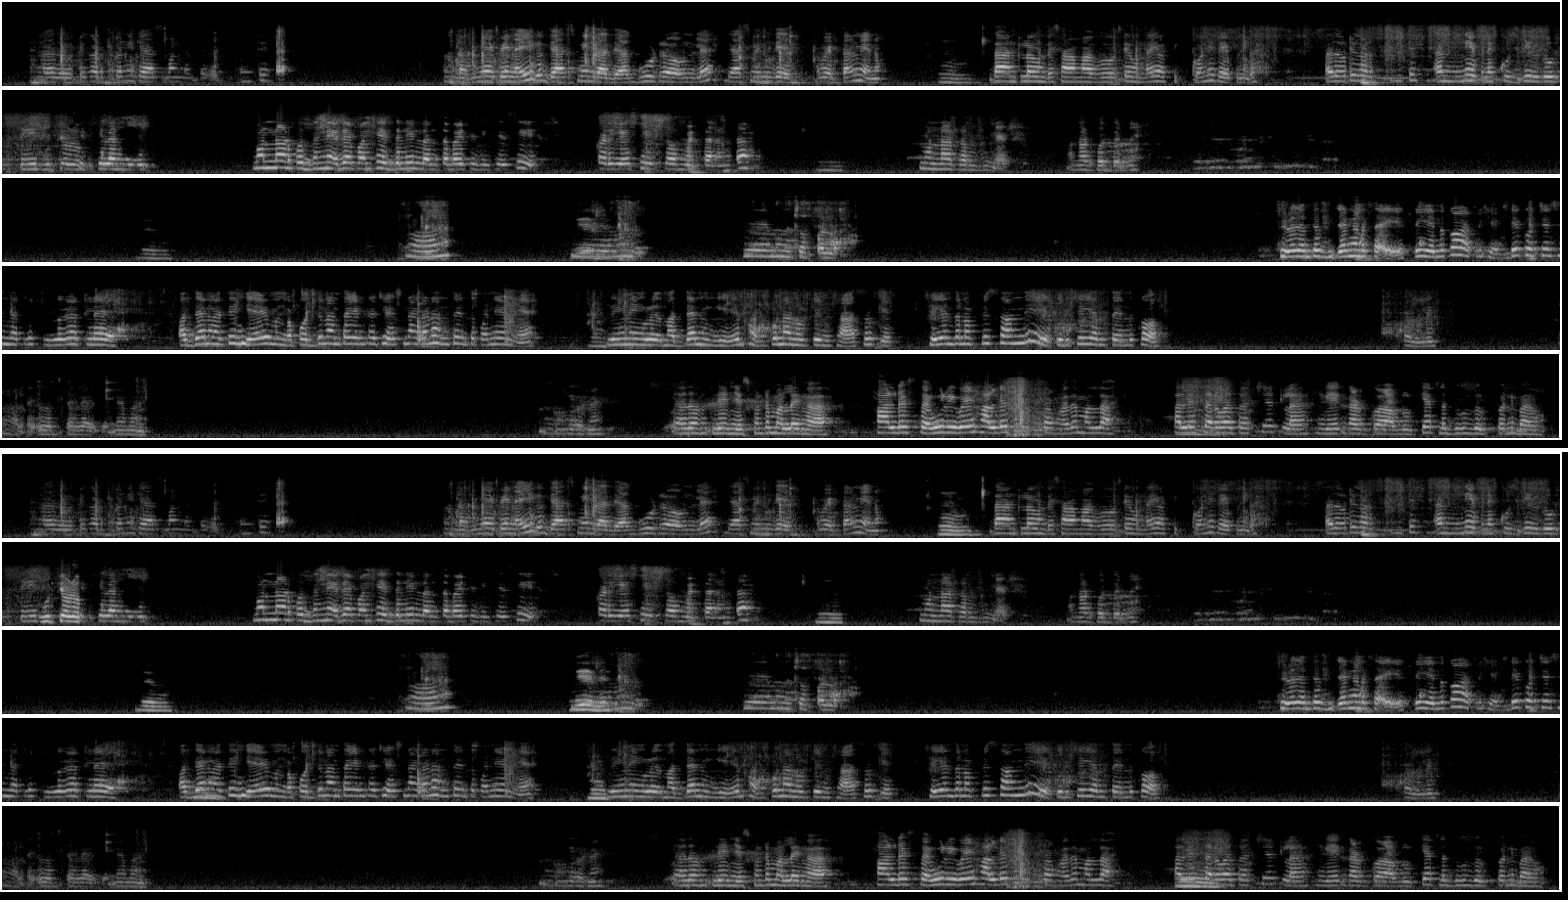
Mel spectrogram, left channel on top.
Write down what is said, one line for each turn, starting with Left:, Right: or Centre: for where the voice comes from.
Left: అది ఒకటి కడుపుకొని గ్యాస్ బండంతా కడుపుకుంటే, అన్ని అయిపోయినాయి, ఇగా గ్యాస్ మీద అది గుండ్రంగా ఉన్లే, గ్యాస్ మీదనే ఎక్కువ పెడతాను, నేను
Right: ఉమ్
Left: దాంట్లో ఉండే, ఆ మాకు ఒకటే ఉన్నాయి, అవి తిక్కకుని రేపు అదోకటి కడుగుతే అన్ని అయిపోయాయి. కుర్చీలు తుడిచి
Right: ఊరికే
Left: కిటికీలు అన్ని మొన్నడుపోద్దున్న రేపంతా ఎద్దలి ఇళ్ళంతా బయట తీసేసి కడిగేసి దీపం పెట్టానంటే,
Right: ఉ
Left: మున్నాడు రామనాడు, మున్నాడు పొద్దునే నీళ్ల సౌండ్
Right: ఏమే
Left: ఆ లేమి
Right: ఏమైంది
Left: ఏమన్న చెప్పలే చరజంతా నిజంగాస్తాయి, ఎట్ ఎందుకో హెడ్ఎక్ వచ్చేసింది, అట్లా ఫుల్గా అట్లే మధ్యాహ్నం
Right: ఉమ్
Left: అయితే ఇంకే ఇ పొద్దునంతా ఇంకా చేసినా కానీ అంత ఇంత పని ఏమ
Right: ఉమ్
Left: ఈవినింగ్ మధ్య దాన్నిం ఏం పనుకున్నాను ఉటిగానే కాస్త చెయి అంత నొప్పి వేసింది, నొస్తానంది కుడి చేయి అంత ఎందుకో తల్లీ నాకే ఓపిక లేదు ఉందిలే అదంత క్లీన్ చేసుకుంటే మళ్ళా ఇంకా హాలిడేస్, ఊరికి పోయి హాలిడేస్ కు వస్తాం కదా మళ్ళీ హాలిడేస్
Right: ఉమ్
Left: తర్వాత వచ్చి, అట్లా ఎం కడుకొనాకా ఇట్లా దుము దులుపుకొని బా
